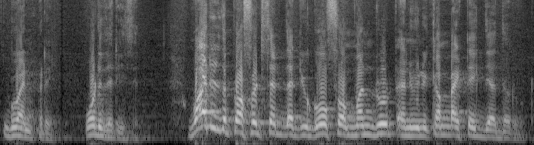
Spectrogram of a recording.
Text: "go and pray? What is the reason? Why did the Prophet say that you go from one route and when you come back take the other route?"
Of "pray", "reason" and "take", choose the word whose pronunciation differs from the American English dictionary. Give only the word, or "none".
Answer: none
